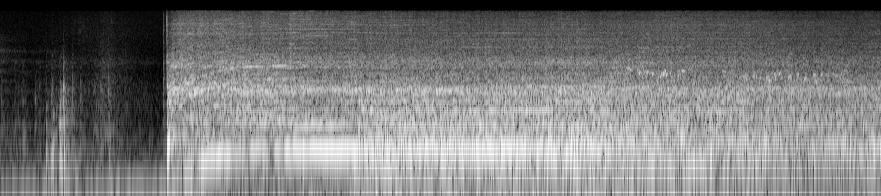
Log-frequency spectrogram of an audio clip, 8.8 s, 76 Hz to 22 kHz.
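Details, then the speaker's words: Hoover U1222 Turbopower Plus upright vacuum on plush carpet, with the drive belt broken and no new agitator: the motor spins up to a steady droning whine with a rough, dry undertone, and the bearings also sound dry; worn drive belt noise. "it doesn't work on this plush carpet because of the belt the belt is uh it's kaput a new belt and you know you wouldn't hear that noise"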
